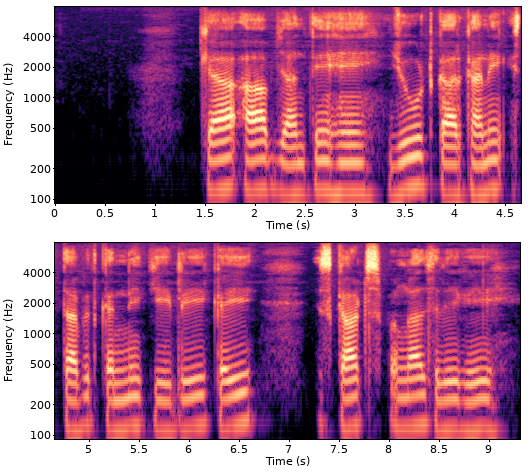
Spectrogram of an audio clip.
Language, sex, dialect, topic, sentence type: Hindi, male, Garhwali, agriculture, statement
